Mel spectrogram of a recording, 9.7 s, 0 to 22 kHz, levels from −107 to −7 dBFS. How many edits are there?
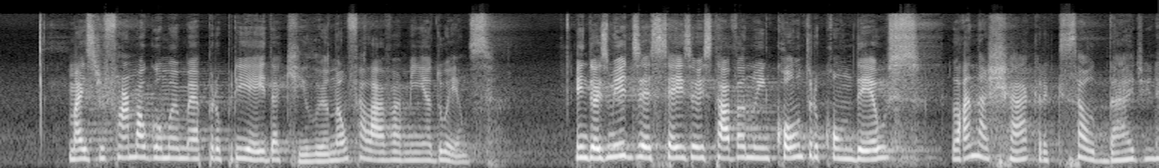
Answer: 2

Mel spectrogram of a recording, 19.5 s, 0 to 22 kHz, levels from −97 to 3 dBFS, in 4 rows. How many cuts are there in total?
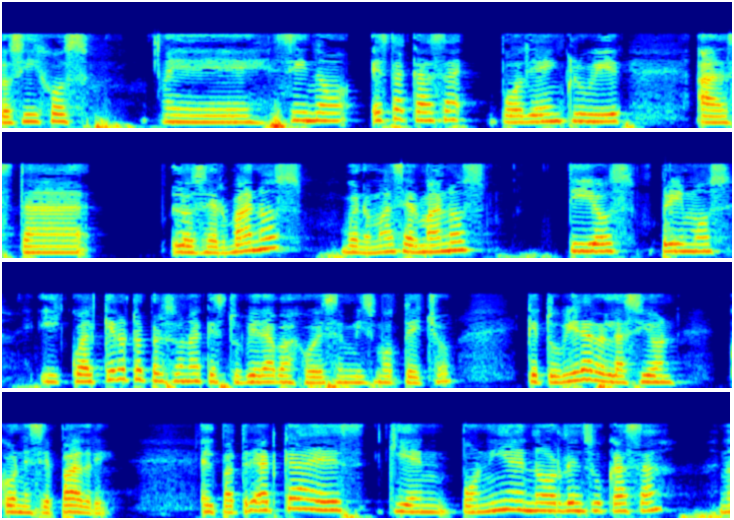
1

